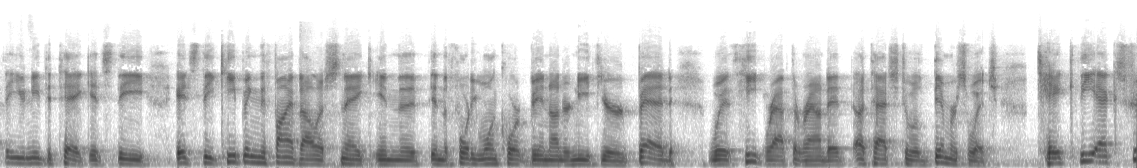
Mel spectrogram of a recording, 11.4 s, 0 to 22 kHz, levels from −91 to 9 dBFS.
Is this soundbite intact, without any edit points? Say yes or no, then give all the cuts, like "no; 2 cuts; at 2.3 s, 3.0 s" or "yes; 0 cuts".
no; 3 cuts; at 3.0 s, 7.6 s, 10.3 s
